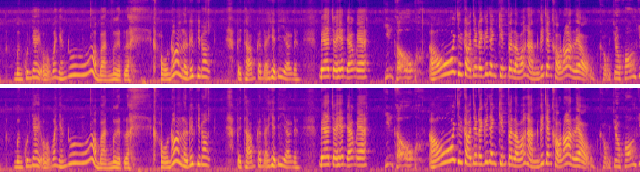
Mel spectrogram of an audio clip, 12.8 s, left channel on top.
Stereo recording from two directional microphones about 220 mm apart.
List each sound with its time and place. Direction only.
0.3 s a woman's voice: 10° right (ahead or behind)
7.7 s speech: 10° right (ahead or behind)
8.5 s a woman's voice: 25° right (ahead or behind)
12.0 s speech: 10° right (ahead or behind)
